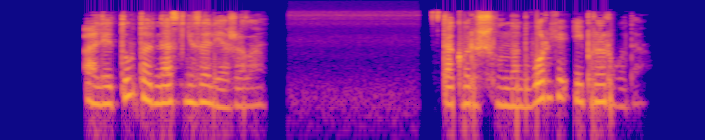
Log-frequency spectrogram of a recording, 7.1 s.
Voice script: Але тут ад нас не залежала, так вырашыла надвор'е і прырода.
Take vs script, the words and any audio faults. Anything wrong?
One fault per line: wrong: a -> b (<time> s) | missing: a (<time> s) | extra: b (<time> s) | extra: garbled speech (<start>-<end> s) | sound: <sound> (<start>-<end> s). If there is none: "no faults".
no faults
